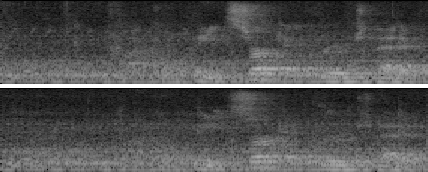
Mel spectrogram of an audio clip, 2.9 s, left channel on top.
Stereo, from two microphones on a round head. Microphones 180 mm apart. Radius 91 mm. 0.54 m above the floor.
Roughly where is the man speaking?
Left.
